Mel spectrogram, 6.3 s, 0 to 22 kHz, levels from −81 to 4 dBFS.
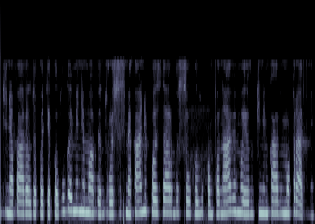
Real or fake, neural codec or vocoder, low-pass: real; none; 7.2 kHz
